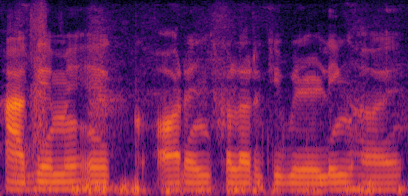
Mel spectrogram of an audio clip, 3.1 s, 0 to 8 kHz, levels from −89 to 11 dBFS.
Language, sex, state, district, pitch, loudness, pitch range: Hindi, male, Maharashtra, Gondia, 105 Hz, -23 LUFS, 105-110 Hz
